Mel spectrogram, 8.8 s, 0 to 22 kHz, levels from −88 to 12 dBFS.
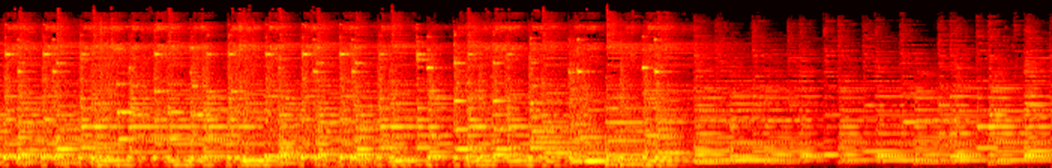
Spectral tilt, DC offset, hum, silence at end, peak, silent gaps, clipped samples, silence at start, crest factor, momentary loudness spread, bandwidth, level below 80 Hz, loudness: -3 dB/octave; under 0.1%; none; 0 s; -2 dBFS; none; under 0.1%; 0 s; 16 dB; 7 LU; 18 kHz; -52 dBFS; -18 LUFS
